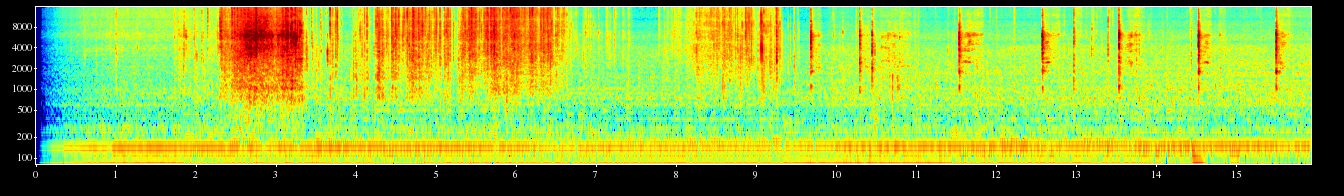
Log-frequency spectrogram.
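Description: Water boils and bubbles steadily in a pot.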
